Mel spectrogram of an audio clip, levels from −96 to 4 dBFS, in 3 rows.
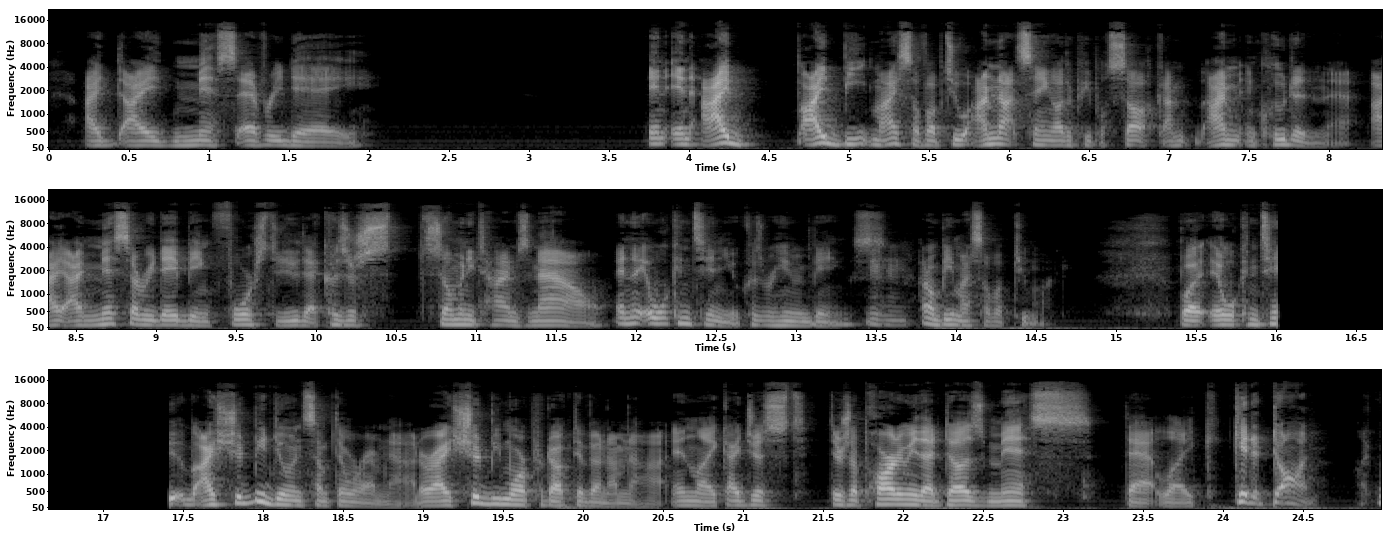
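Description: At 16.00 s, right after "but it will", the speech drops out to silence until 17.41 s, resuming at "I should be doing". The gap is silent with no room tone, and about 1.4 s of speech is lost, likely from the input signal being interrupted while recording continued.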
